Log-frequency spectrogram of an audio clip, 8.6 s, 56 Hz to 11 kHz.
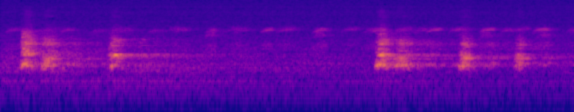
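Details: Rex, a dog, barking in the night, recorded February 27, 2018: five loud, rough barks, one pair near the start and a trio later, separated by quiet gaps, over a steady background chorus of short, high repeated chirps.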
